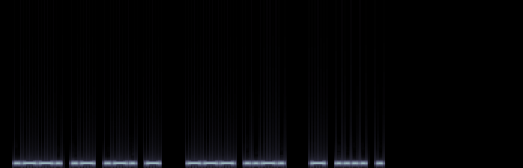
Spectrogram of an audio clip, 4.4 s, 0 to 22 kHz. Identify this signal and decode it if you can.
Morse code, heard as a keyed tone, about 46 wpm, spaced as for 41 wpm, 700 Hz. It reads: PART OF THE
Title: Speed-Racing - Sets of 5 Words 35wpm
